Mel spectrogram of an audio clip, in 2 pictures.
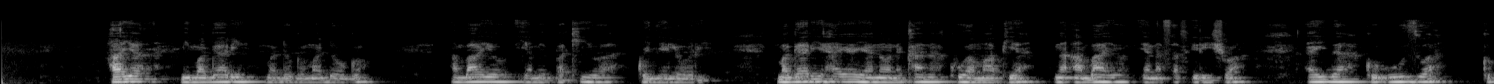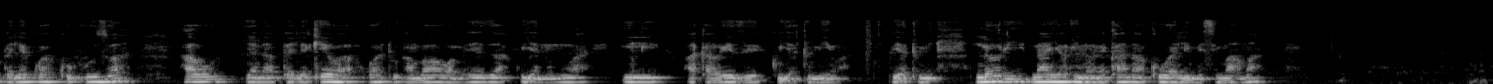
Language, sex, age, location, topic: Swahili, male, 25-35, Nakuru, finance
